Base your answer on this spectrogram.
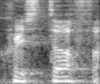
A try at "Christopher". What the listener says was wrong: There's no R. It's Tofa. Christopher.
